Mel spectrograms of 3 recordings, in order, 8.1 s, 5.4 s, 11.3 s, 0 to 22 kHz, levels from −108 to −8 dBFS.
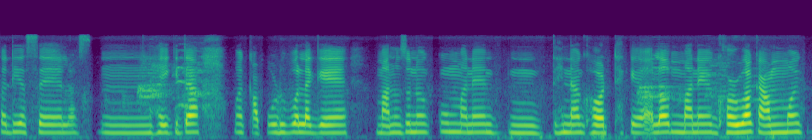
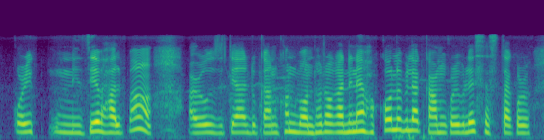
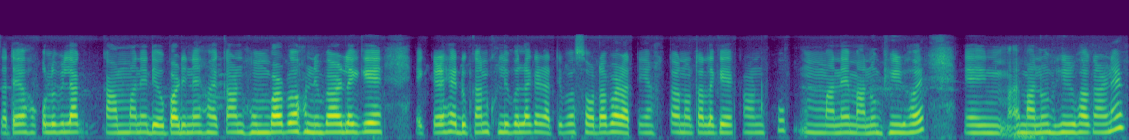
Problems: constant background noise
